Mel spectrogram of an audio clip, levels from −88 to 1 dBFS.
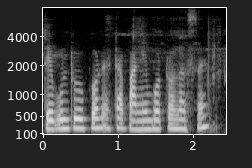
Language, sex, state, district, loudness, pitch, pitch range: Assamese, female, Assam, Hailakandi, -18 LUFS, 210 Hz, 205-230 Hz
